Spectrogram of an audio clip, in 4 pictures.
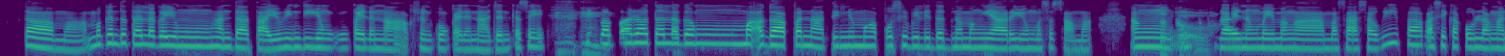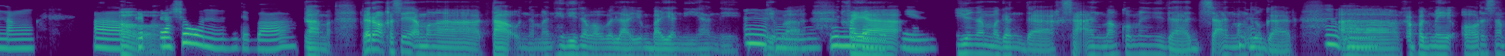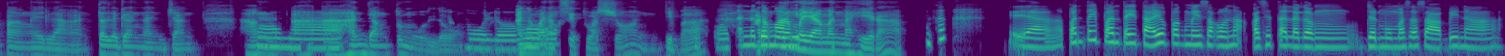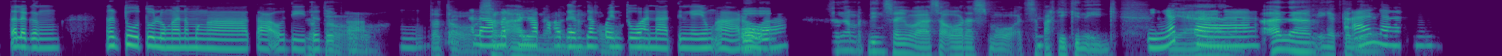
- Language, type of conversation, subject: Filipino, unstructured, Paano mo inilalarawan ang pagtutulungan ng komunidad sa panahon ng sakuna?
- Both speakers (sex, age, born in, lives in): female, 20-24, Philippines, Philippines; male, 40-44, Philippines, Philippines
- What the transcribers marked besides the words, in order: other background noise; tapping; chuckle; "Totoo" said as "Lotoo"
